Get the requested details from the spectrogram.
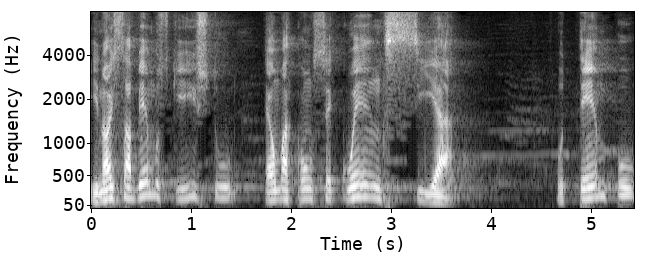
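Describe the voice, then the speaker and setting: Speaking very slowly, a man lets his pitch leap and plunge across a very wide range. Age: 40s. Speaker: pastor. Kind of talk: sermon. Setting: church service, visiting in Argentina. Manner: simple, plain wording.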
